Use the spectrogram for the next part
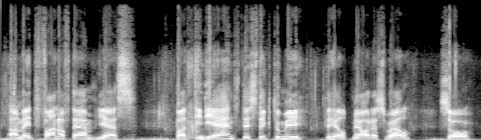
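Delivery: ordinary talk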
